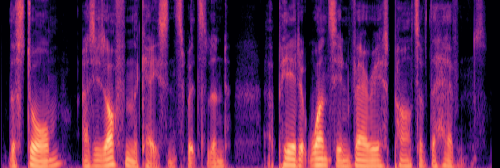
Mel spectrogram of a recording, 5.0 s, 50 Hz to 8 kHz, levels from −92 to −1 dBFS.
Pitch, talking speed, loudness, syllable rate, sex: 95 Hz, 215 wpm, -20 LUFS, 5.9 syllables/s, male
